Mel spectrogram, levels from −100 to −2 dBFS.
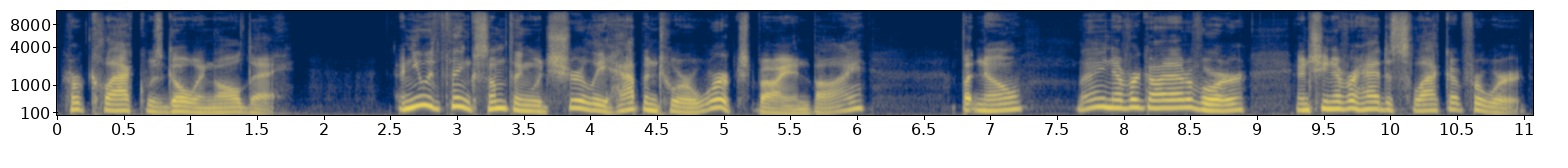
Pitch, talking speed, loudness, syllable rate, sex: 160 Hz, 200 wpm, -19 LUFS, 5.3 syllables/s, male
